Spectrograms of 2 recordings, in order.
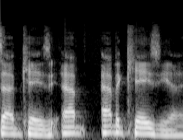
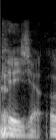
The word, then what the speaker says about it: Abkhazia: I think it's Abkhazia, I think is how you say it. – Abkhazia, okay, Abkhazia.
